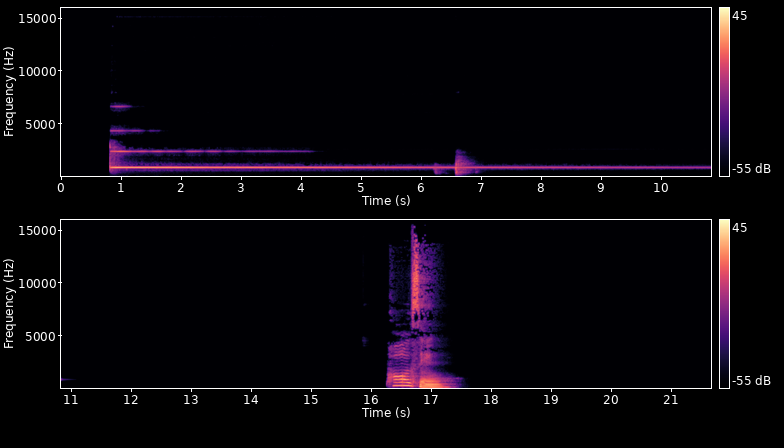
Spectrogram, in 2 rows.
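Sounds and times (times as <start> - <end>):
meditation bell ringing: 0.8 - 10.8
speech: 16.3 - 17.3.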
